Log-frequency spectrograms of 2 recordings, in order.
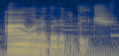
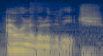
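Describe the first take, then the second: First: The word I is stressed, then pitch falls. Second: The same.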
